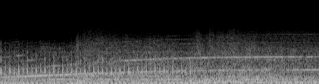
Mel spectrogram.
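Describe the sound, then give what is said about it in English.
Loud, steady helicopter rotor thrum with a dense low-frequency chop and a rising whine, sustained throughout as airborne helicopters fly overhead. “The helicopters are airborne now.”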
